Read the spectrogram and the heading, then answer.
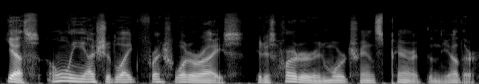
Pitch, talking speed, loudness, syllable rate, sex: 100 Hz, 215 wpm, -21 LUFS, 5.3 syllables/s, male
